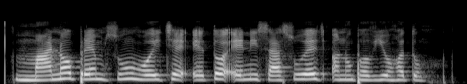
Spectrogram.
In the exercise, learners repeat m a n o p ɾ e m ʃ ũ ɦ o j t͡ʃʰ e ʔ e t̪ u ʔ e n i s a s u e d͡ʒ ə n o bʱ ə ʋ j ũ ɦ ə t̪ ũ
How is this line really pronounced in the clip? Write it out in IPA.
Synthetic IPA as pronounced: m a n o p ɾ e m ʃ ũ ɦ o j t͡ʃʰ e ʔ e t̪ o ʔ e n i s a s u e d͡ʒ ə n u bʱ ə ʋ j ũ ɦ ə t̪ ũ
